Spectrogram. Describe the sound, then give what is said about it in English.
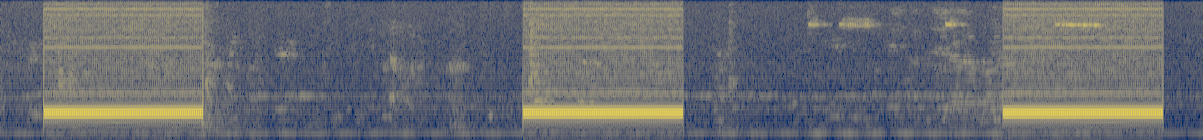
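A telephone ringback tone sounds three times while a call is being transferred, each steady, buzzing ring lasting about two seconds with long pauses between, over a faint low hum. “Please hold while your call is being transferred to...”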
